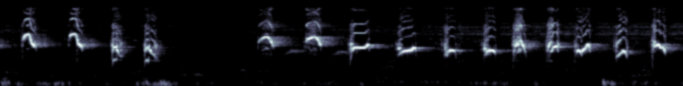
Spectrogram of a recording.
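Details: Greater green leafbird singing to provoke rivals into answering: several spaced high slurred whistles, a short silence, then a steady run of clear whistled notes about three per second.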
